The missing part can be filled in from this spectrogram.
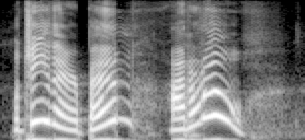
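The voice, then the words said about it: Cartoon mouse character voice. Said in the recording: “I do Mickey Mouse a lot. ... Oh, that's pretty good.”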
